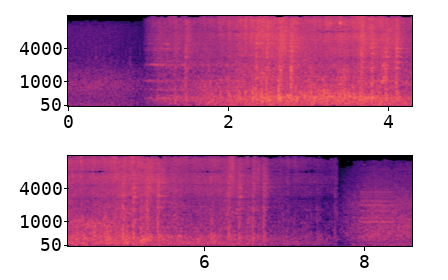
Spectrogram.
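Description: A crowd of people murmurs inside a train car.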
